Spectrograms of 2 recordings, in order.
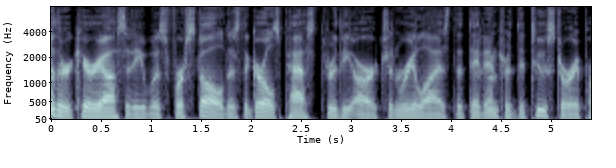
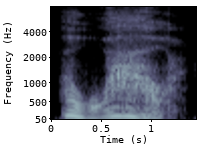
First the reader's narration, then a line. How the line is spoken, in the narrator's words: Yui breathed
